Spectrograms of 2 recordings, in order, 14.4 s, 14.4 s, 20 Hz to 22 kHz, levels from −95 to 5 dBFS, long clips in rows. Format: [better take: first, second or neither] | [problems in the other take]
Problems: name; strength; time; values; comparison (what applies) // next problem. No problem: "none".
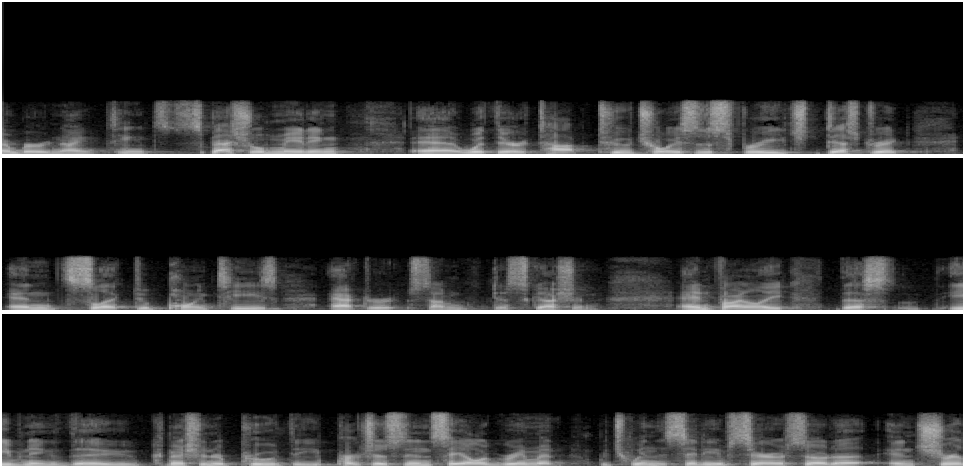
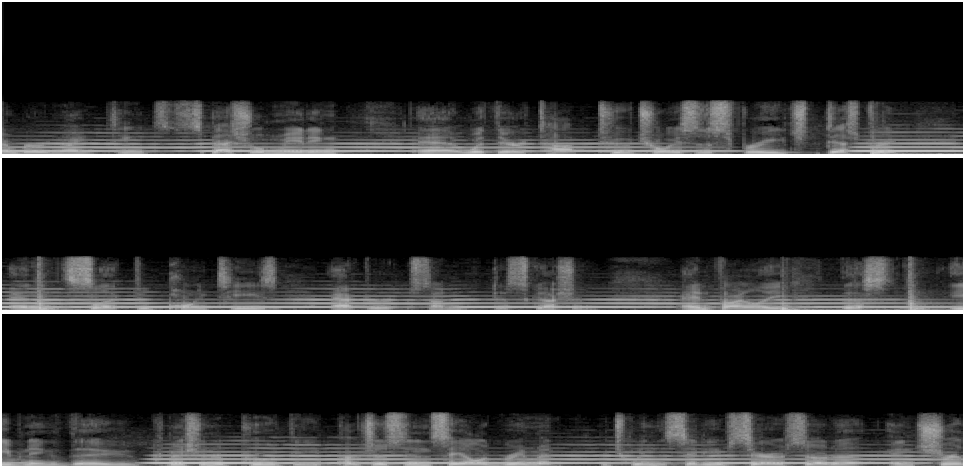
first | background sound (Wind instrument, woodwind instrument + Car); 1 dB above the speech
